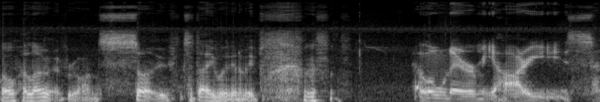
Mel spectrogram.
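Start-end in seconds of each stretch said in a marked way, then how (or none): 4.1-6.0 clumsy, badly done put-on pirate voice. Opening a guide on building a ship, greeting everyone in a bad pirate voice. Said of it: "What a shit voice I've got for a pirate".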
